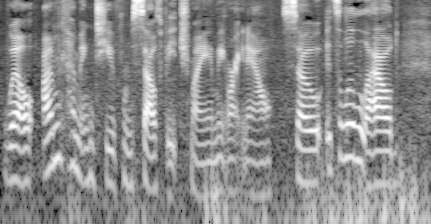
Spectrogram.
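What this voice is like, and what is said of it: Slightly winded, out of breath. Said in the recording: “I'm a little winded because I'm walking around”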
